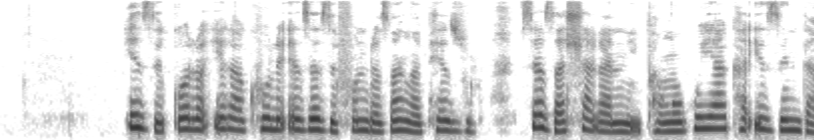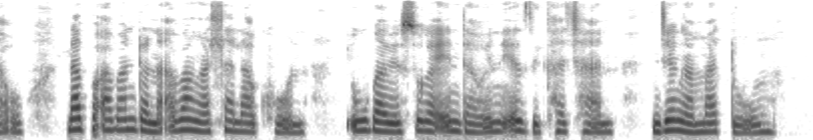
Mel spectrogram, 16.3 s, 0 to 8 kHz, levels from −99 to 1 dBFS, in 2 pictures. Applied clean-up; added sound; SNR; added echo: none; none; none; none.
